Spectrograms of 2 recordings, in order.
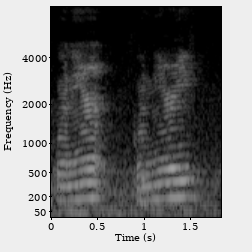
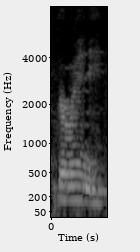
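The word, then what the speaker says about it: Guerini: So next gun is the Caesar Guarnieri. I think I pronounced it wrong. Guarnieri, sorry.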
